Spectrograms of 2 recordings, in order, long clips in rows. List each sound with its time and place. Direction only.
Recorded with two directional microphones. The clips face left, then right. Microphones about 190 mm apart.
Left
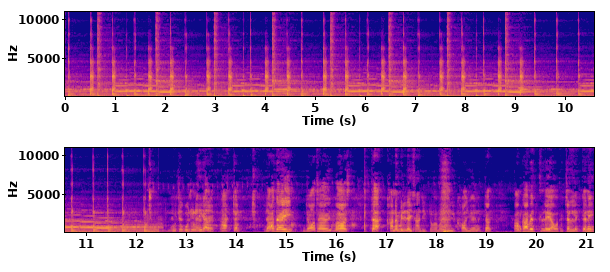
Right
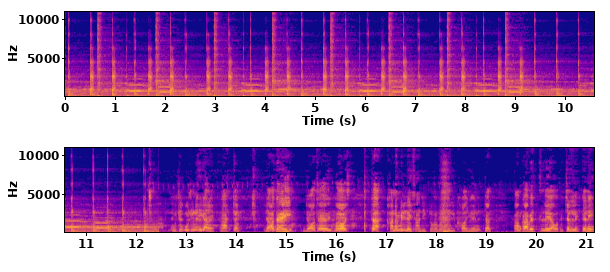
0.0 s music: centre (ahead or behind)
14.7 s speech: 15° right (ahead or behind)
18.0 s speech: centre (ahead or behind)
19.5 s speech: 20° right (ahead or behind)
